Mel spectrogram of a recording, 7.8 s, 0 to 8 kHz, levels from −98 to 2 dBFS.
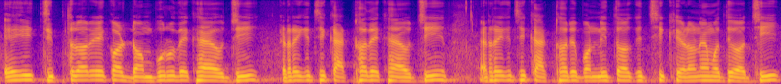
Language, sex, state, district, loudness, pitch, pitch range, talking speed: Odia, male, Odisha, Malkangiri, -14 LUFS, 150 Hz, 140-155 Hz, 140 wpm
